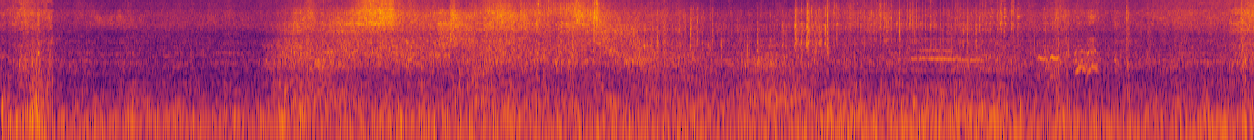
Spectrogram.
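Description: Heavy waves crash and surge loudly.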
